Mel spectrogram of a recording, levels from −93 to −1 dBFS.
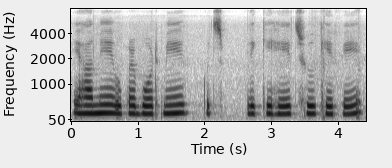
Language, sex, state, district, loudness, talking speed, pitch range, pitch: Hindi, female, Arunachal Pradesh, Papum Pare, -14 LUFS, 150 wpm, 205-220 Hz, 210 Hz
